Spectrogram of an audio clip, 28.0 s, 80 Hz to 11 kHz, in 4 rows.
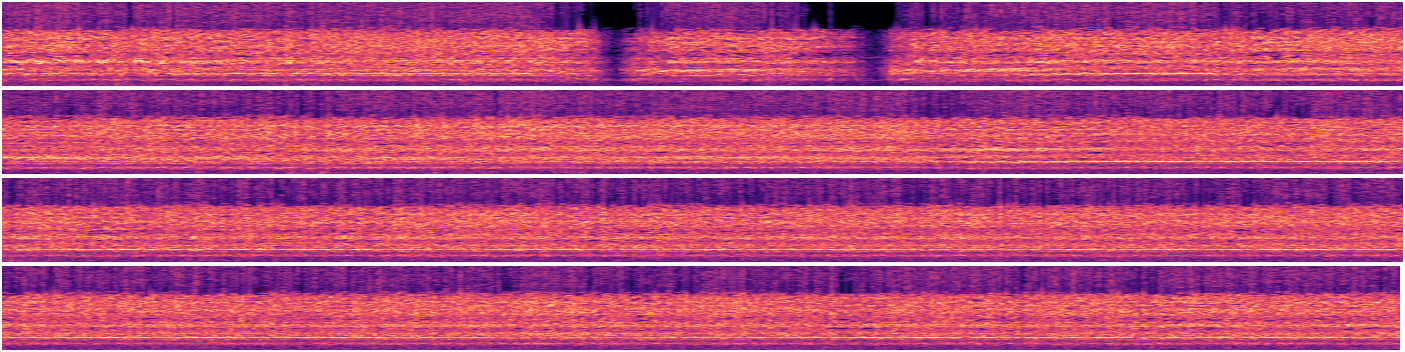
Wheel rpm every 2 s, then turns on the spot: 200, 150, 140, 210, 210, 230, 230, 230, 230, 230, 240, 230, 230, 230.
2-4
